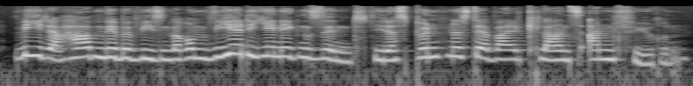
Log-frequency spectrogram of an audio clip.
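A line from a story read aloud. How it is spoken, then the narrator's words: Ruler calling out. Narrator (German): ruft die Regentin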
